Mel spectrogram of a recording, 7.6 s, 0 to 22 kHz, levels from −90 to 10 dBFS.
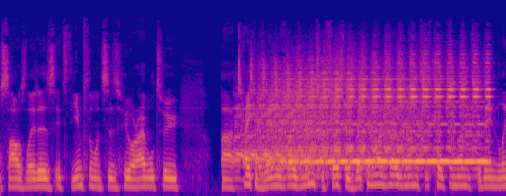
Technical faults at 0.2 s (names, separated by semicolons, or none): none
